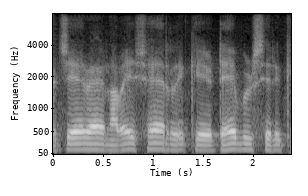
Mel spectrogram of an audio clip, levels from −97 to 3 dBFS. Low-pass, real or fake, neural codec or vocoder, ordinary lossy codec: none; fake; codec, 16 kHz, 0.8 kbps, ZipCodec; none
